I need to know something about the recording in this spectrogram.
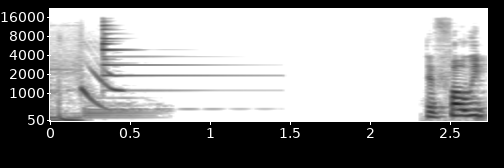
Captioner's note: ding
